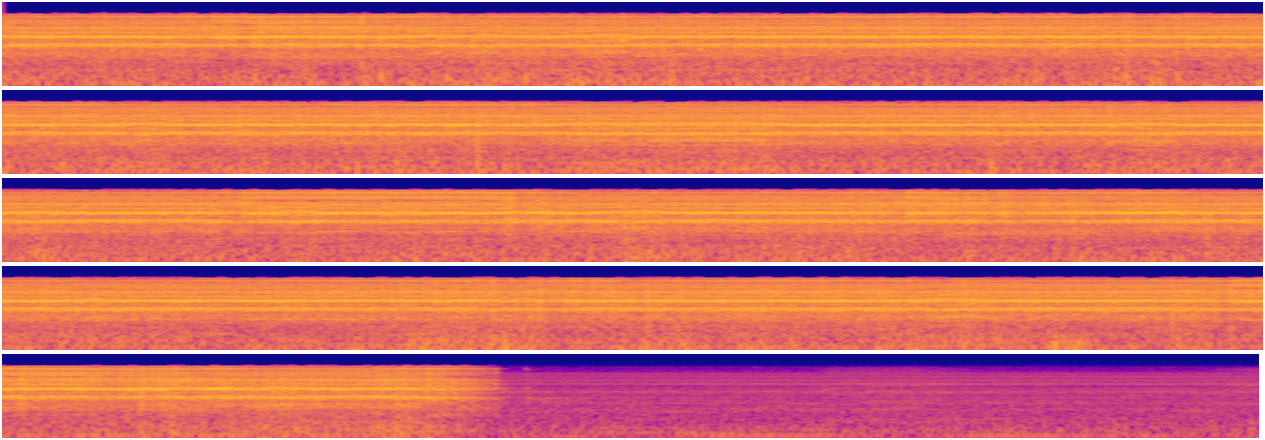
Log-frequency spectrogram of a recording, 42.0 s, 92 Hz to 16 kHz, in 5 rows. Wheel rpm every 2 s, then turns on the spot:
160, 160, 160, 160, 160, 160, 160, 160, 160, 160, 160, 160, 160, 160, 160, 160, 160, 160, 70, 0, 0.
none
